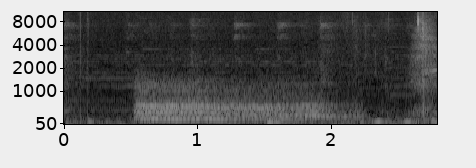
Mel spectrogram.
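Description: A dog named Oscar growls in a low, sustained rumble lasting a couple of seconds indoors, fairly close, trailing off into quiet.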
